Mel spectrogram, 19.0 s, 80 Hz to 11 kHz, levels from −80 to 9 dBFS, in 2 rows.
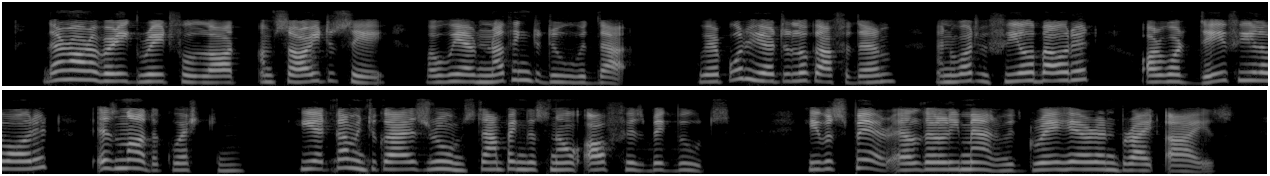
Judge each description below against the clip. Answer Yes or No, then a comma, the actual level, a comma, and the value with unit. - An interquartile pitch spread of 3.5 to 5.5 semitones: No, narrow, 2.6 semitones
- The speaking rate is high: Yes, fast, 210 wpm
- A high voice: Yes, very high, 270 Hz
